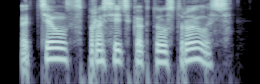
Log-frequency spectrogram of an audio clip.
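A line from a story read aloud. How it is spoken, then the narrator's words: Hesitant. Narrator (Russian): Неуверенно начал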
